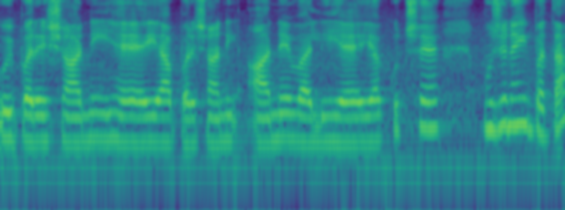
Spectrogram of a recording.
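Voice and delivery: ordinary talk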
